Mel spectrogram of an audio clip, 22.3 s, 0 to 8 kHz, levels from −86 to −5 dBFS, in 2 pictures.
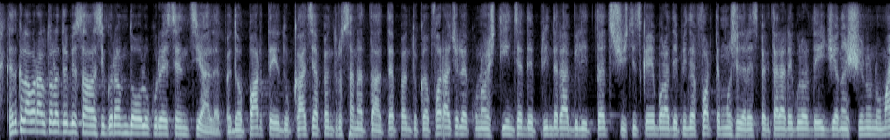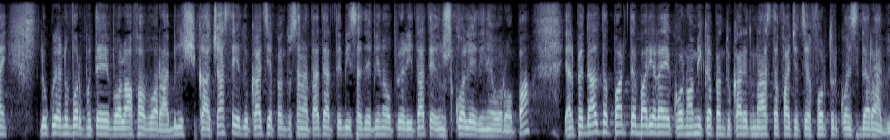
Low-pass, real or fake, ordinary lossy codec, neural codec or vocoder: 7.2 kHz; real; none; none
